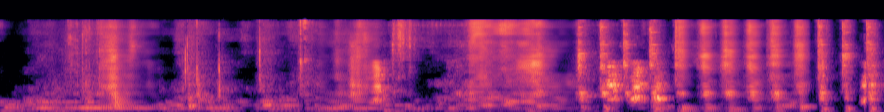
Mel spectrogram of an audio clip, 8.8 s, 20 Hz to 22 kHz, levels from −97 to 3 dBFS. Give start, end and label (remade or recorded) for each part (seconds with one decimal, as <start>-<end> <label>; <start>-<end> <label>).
0.0-1.0 recorded; 1.0-1.6 remade; 1.6-3.2 recorded; 3.2-3.8 remade; 3.8-4.7 recorded; 4.7-5.8 remade; 5.8-6.8 recorded; 6.8-8.1 remade; 8.1-8.8 recorded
